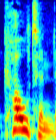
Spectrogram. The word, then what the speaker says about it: Coulton: Recording a podcast with Jonathan Coulton tomorrow now, and have just found out he pronounces it Coulton, despite the presence of a U in there.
